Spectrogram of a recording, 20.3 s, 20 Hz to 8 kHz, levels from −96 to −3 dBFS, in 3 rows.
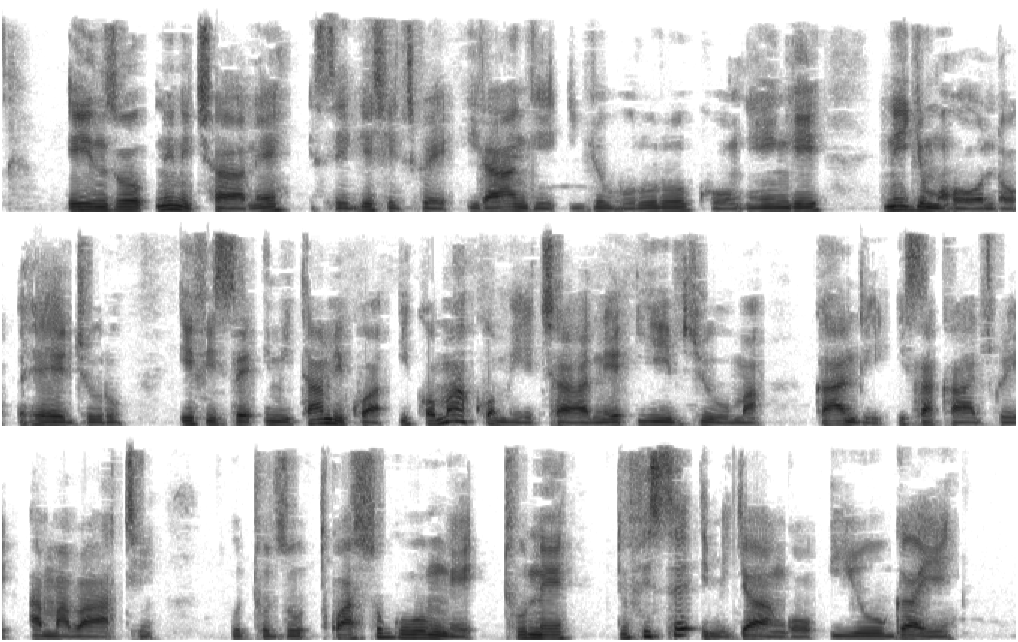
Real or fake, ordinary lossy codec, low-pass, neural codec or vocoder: real; AAC, 32 kbps; 7.2 kHz; none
